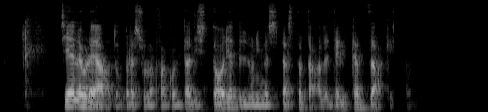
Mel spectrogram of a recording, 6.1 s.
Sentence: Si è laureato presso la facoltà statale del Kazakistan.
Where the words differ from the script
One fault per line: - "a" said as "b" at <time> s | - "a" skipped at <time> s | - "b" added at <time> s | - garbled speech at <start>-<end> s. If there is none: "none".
- "di storia dell'Università" added at 2.4 s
